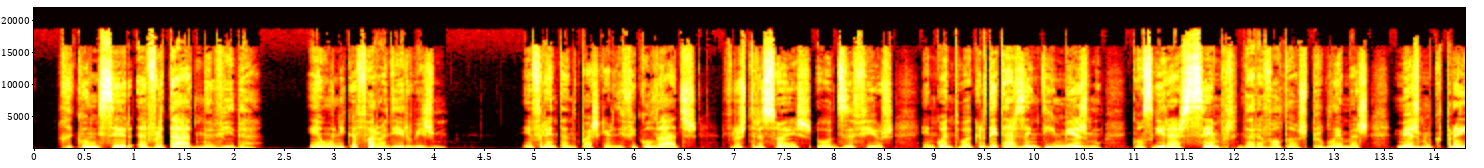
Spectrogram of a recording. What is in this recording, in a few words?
portuguese f narration; voice demos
